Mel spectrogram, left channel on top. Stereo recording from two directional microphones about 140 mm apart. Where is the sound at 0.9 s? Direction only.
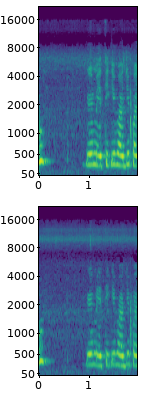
35° left (ahead or behind).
